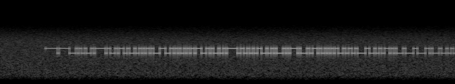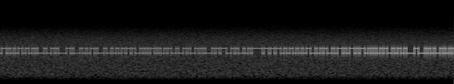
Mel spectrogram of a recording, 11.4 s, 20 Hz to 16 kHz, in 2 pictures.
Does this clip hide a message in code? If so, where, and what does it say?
Yes: RTTY (50 baud, 450 Hz shift) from 0.6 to 11.4 s, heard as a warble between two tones, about 1800 Hz centre, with radio static and fading. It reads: AU FOND, IL EXECRAIT CETTE CLIENTELE PAYSANNE, QUIL ACCUSAIT …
